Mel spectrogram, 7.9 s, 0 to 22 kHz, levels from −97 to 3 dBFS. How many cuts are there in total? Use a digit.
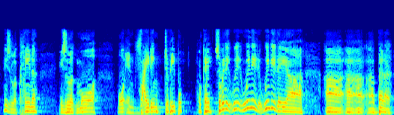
1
